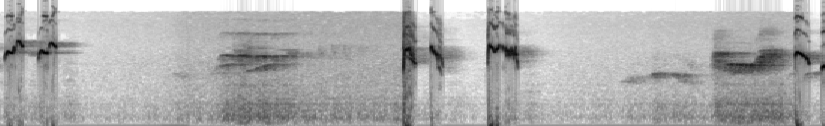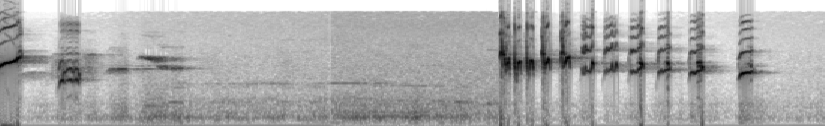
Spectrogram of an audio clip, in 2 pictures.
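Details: Orange-headed thrush song for teaching young birds to sing: sparse high chirps and brief whistled phrases with long quiet gaps, closing in a fast, rich run of crisp notes.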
